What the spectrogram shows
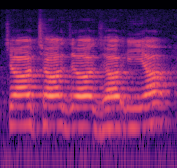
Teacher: इसको तालव्य वर्ण बोलते हैं, यह तालु से बोला जाता है।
